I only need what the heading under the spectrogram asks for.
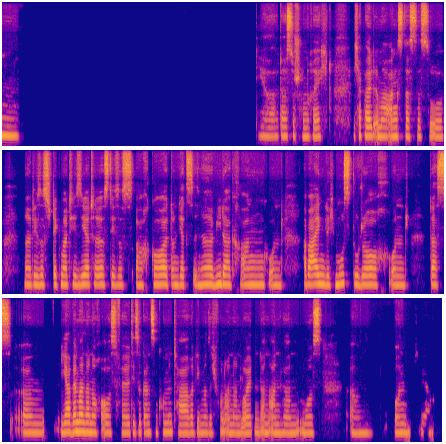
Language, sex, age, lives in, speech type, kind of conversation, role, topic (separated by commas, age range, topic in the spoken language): German, female, 25-29, Germany, conversation, advice, user, Wie kann ich meine Angst vor Stigmatisierung bewältigen, wenn ich mein Burnout offenlege?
